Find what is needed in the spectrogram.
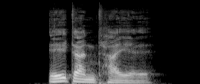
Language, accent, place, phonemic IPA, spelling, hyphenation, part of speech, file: German, Germany, Berlin, /ˈɛltɐnˌtaɪ̯l/, Elternteil, El‧tern‧teil, noun, De-Elternteil.ogg
- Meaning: parent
